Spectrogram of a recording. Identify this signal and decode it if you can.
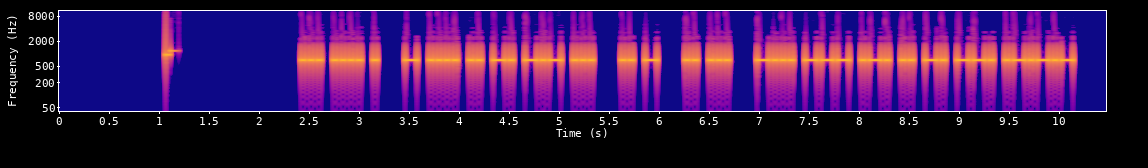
Morse code, heard as a keyed tone, about 30 wpm, 700 Hz. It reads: SHE THINKS IT IS BORING.
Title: Easy Phrases 30wpm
